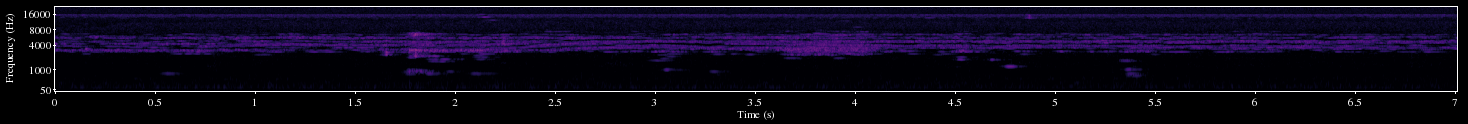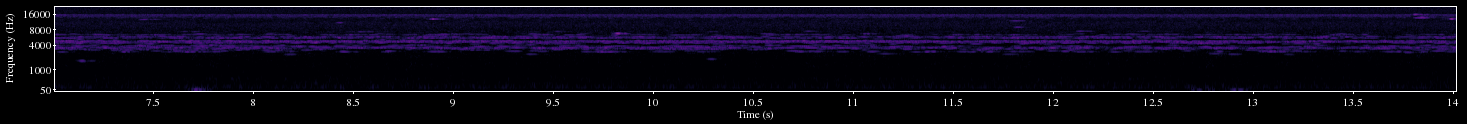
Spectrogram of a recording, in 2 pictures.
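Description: Near silence, with a few faint short ticks.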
